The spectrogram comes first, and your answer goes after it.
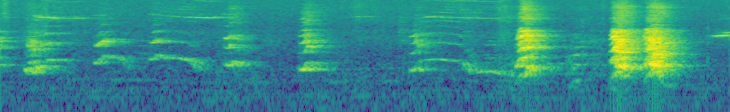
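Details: Two pet guinea pigs, Mayumi, an Abyssinian sow, and Archie, a Peruvian boar, give a rapid series of short, squeaky, whistle-like calls, several dipping in pitch, ending in louder, harsher squeals.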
